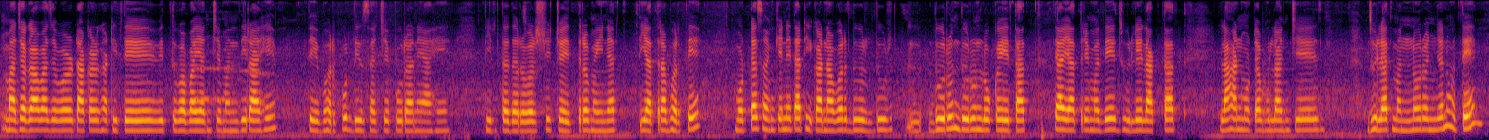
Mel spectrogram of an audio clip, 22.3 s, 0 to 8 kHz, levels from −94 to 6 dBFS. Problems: constant background noise, background conversations at intervals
